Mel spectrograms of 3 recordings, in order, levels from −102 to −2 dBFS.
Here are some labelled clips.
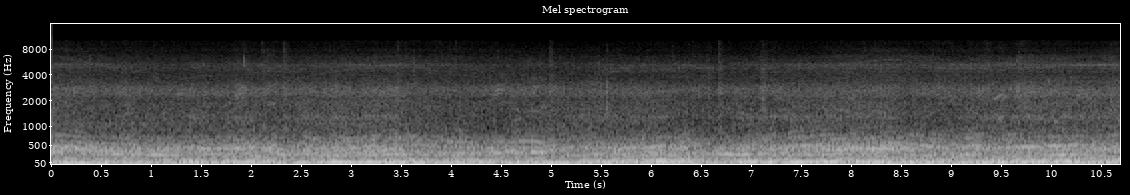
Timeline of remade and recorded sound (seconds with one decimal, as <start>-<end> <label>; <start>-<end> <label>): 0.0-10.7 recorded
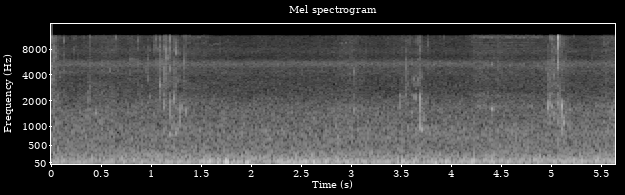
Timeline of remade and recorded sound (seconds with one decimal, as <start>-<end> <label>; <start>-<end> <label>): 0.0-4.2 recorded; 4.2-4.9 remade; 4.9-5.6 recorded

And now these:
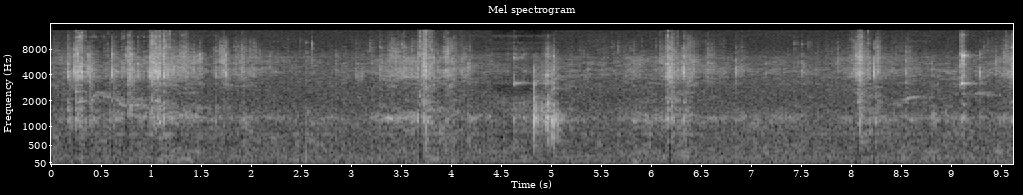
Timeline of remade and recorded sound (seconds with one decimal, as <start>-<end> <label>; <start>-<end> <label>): 0.0-4.4 recorded; 4.4-5.0 remade; 5.0-9.6 recorded

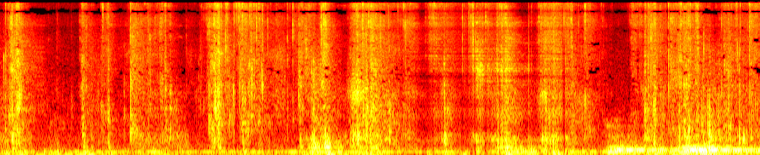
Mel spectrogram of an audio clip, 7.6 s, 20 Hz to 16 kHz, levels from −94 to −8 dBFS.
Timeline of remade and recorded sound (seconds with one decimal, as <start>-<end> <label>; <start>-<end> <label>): 0.0-4.1 recorded; 4.1-5.7 remade; 5.7-7.6 recorded

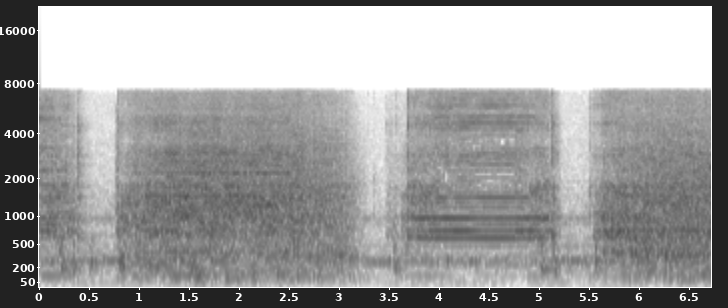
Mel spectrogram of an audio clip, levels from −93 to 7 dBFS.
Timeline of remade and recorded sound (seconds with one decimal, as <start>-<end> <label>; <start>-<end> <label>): 0.0-0.8 recorded; 0.8-2.5 remade; 2.5-6.7 recorded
